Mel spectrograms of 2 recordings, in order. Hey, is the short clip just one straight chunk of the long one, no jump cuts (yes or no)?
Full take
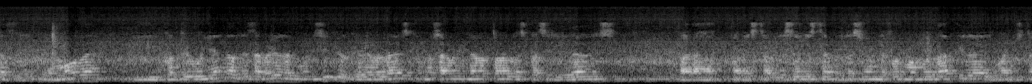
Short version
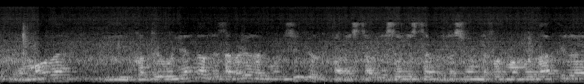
no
